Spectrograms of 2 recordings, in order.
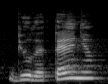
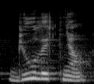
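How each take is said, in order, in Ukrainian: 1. Середній голосний зберігається в слові. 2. Середній голосний випадає зі слова. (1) "правильно говорити" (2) "хоча досить часто ми чуємо «бюлетнів», «бюлетня». Такі форми є неправильними"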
